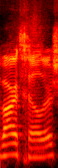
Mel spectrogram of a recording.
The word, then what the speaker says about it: Waardgelder: the he shipped the Waardgelders. The Waardgelders, yeah. It's quite nice. We can show off our Dutch pronunciation.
